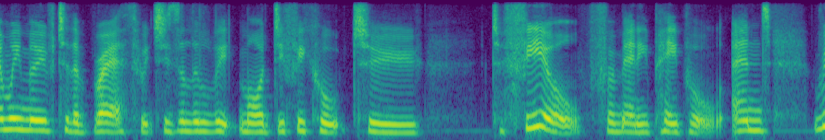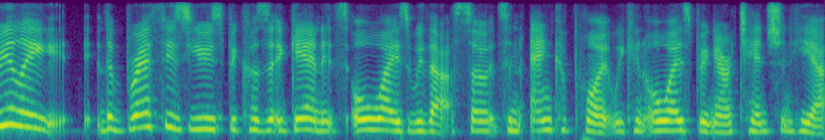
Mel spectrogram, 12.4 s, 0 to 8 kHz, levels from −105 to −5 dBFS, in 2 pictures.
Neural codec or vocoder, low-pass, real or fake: none; 7.2 kHz; real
